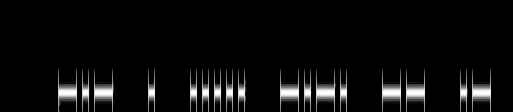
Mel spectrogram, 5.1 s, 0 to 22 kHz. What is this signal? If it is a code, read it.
Morse code, heard as a keyed tone, about 19 wpm, 700 Hz. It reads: K E 5 C M A
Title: 238 Lesson 38g - Letter q - Call Signs 20wpm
